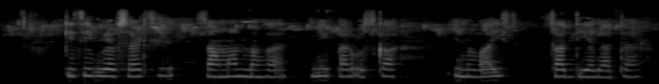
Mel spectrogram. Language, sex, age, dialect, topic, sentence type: Hindi, female, 56-60, Awadhi Bundeli, banking, statement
